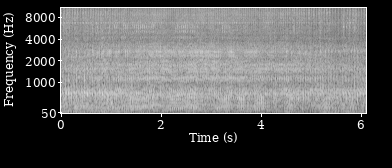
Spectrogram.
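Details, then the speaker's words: 1993 Club Car golf cart engine after spark plug and carburetor cleaning, following over six months of sitting: steady, busy buzzing run with no misses or surging; running normally again. "so i managed to get it started now that makes it a little more that's it runs for"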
